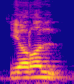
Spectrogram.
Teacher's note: यरल रा को ज़बर की वजह से पुर पढ़ेंगे।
